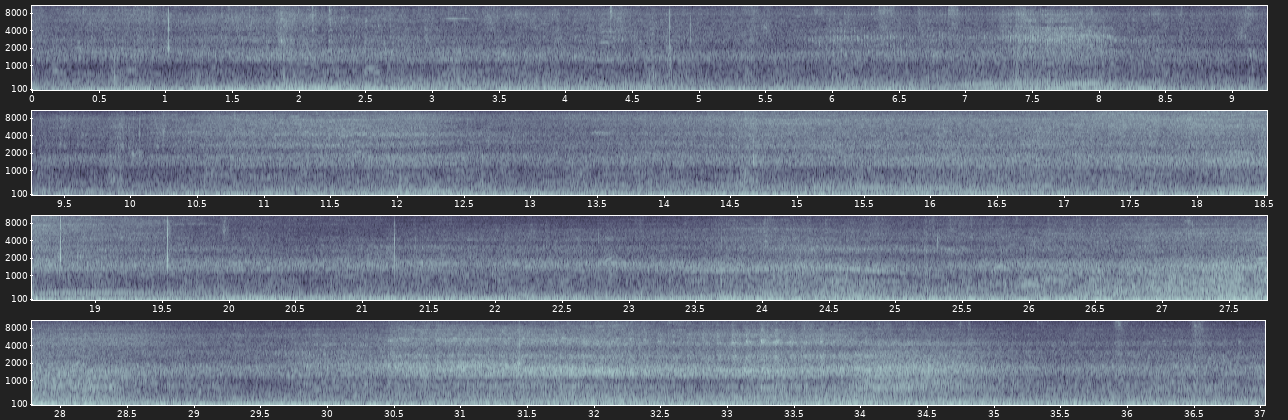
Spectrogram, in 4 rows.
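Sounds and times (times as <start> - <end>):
motor vehicle engines rumbling: 0.0 - 37.0.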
